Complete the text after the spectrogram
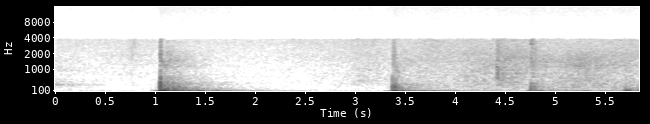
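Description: A tennis ball bounces on the floor with dull thuds.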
